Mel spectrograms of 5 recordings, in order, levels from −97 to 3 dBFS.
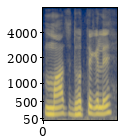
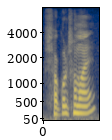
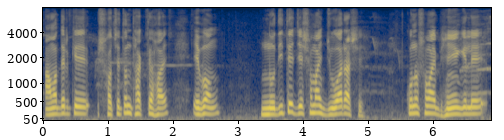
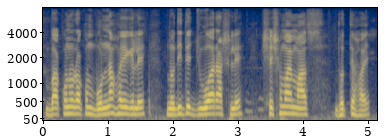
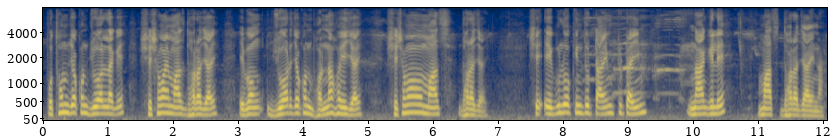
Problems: none marked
